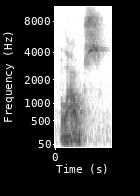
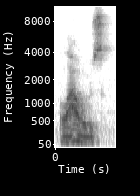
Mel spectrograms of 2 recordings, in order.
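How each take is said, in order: First: The word ends with an s sound. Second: The word ends with a z sound. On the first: "B, l, ow, s" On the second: "If we want to sound it a little bit different, ... B, l, ow, z"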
